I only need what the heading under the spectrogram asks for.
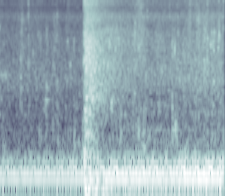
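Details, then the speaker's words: Jeep Cherokee creeping slowly after a big rainstorm: low rolling swish of water sloshing inside a door, drips visible; water trapped in the door. "Y'all hear that? Water is in this door. That water gotta be in the door panel."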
